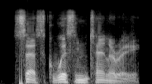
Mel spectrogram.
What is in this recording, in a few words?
"sesquicentenary", British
